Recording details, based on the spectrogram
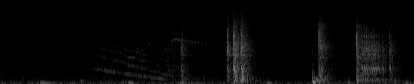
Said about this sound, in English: The door opens, and footsteps traipse across the creaky floorboards.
